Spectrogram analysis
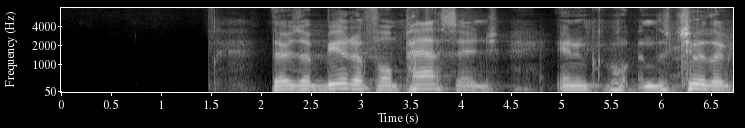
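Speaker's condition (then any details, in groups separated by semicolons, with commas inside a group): ALS; couldn't breathe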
